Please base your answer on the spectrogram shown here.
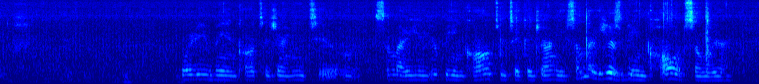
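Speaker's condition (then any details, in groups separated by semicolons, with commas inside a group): No condition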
